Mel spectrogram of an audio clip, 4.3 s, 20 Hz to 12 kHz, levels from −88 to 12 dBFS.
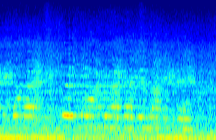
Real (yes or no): no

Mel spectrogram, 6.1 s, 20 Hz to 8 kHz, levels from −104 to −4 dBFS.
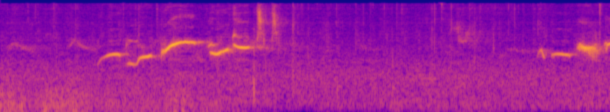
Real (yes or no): no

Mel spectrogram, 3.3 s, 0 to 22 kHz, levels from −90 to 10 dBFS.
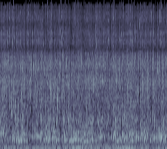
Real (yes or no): yes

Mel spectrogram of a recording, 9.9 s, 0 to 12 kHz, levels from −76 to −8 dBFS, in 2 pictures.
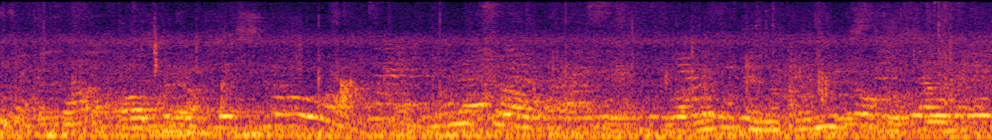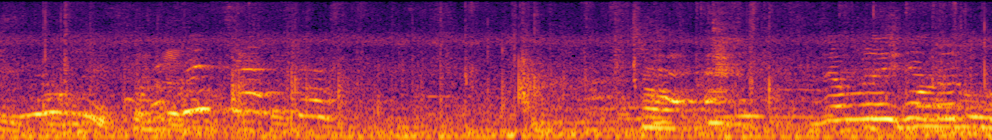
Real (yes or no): yes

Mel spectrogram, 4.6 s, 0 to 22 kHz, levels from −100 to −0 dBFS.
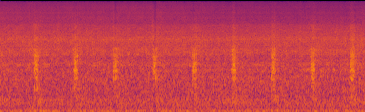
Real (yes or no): no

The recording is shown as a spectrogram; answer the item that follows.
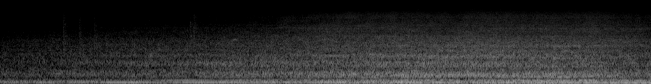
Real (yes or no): no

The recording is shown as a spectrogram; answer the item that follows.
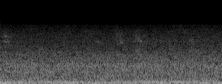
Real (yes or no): no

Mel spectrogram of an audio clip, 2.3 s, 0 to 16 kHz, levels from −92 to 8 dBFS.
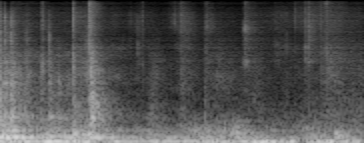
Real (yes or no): no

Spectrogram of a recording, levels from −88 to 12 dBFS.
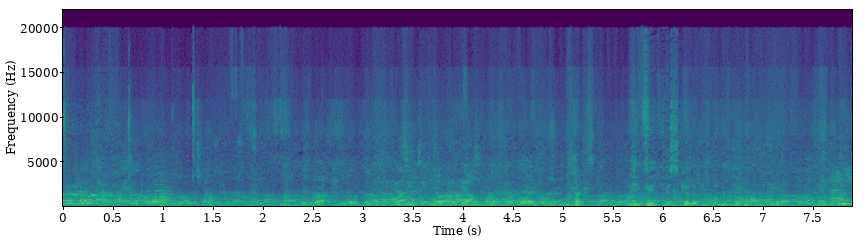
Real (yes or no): yes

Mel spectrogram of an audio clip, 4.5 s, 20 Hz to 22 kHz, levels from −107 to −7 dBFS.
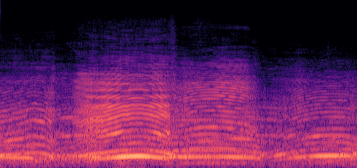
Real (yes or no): yes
